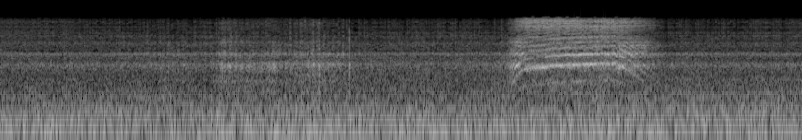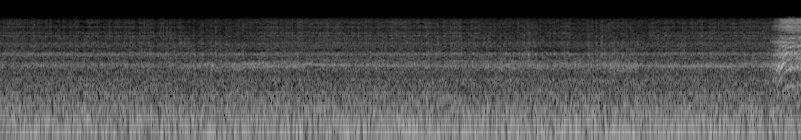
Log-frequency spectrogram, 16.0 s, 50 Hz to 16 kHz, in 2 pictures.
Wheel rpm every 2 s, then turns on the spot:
0, 20, 50, 20, 0, 10, 0, 10.
2-4 10-12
